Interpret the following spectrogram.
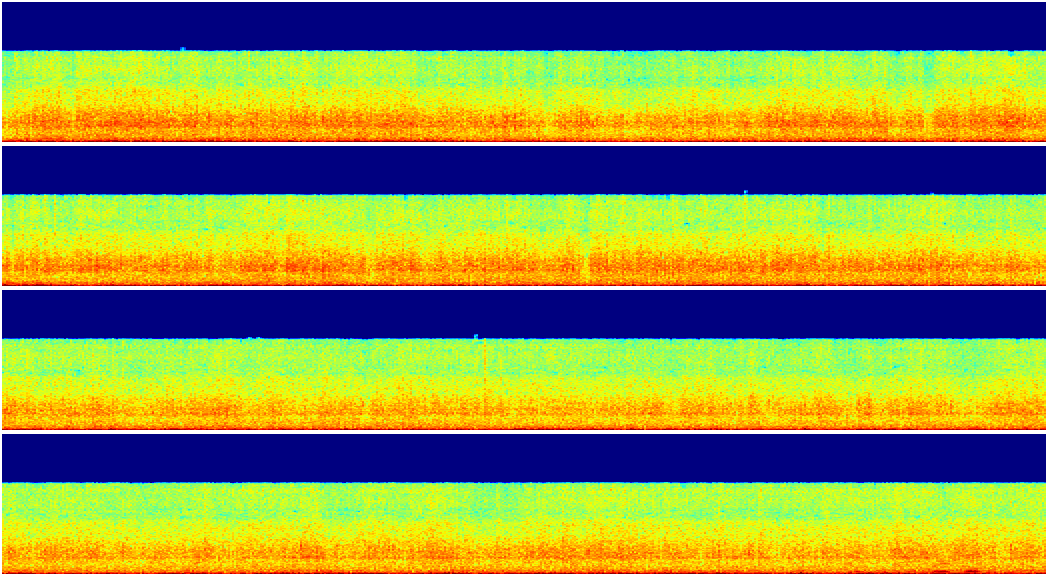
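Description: Heavy rain falling on a moving car's windscreen and body, heard from inside the cabin, with a steady low rumble of the car on the wet road beneath it. The hiss of the downpour holds steady without a break.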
